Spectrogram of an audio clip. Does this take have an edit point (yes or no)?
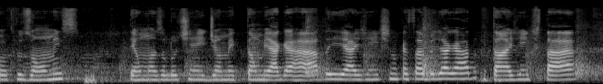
yes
